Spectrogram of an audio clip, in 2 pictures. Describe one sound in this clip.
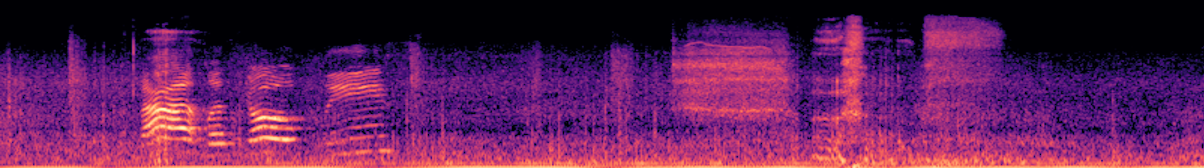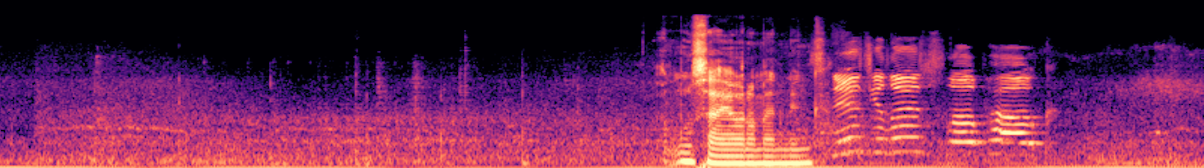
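A young man talks and laughs into a close microphone.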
